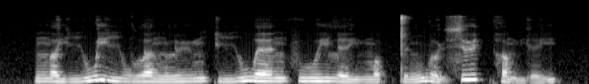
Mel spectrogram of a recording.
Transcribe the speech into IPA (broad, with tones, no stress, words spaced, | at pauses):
n̪ɐ˨jiː˨˥wjiː˨w lɐ˨n lyː˨˧mkiː˨˥ wɛː˥nfuː˥j le˨j mɐ˨˥p̚t̪ɪ˨˥ŋ wɵ˨˩ɥsyː˥t̚hɐ˨˩m je˨˥j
